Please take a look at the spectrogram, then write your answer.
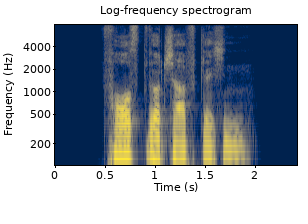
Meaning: inflection of forstwirtschaftlich: 1. strong genitive masculine/neuter singular 2. weak/mixed genitive/dative all-gender singular 3. strong/weak/mixed accusative masculine singular
- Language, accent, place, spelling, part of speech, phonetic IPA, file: German, Germany, Berlin, forstwirtschaftlichen, adjective, [ˈfɔʁstvɪʁtˌʃaftlɪçn̩], De-forstwirtschaftlichen.ogg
